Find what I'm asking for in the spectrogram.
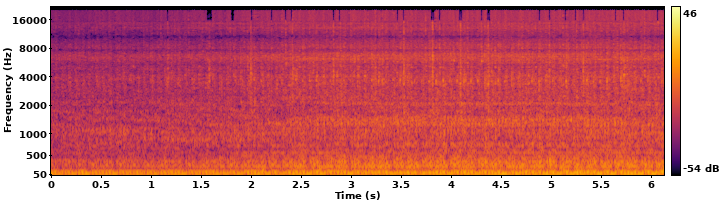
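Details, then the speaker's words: Volvo 122 petrol engine idling on its first start after a 2-inch sport exhaust was fitted. Deep rumble, much quieter than before, with a light ticking puff from a remaining small exhaust leak; it smells a little lean. "A little bit of an exhaust leak. It smells a little lean. It sounds pretty good. Much quieter than before. Still have an exhaust leak."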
